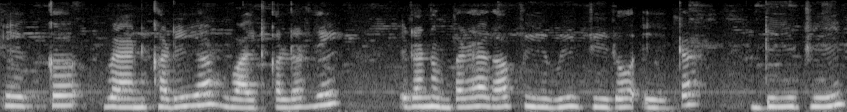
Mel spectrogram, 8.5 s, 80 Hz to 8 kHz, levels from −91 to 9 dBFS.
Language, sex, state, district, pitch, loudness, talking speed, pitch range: Punjabi, female, Punjab, Kapurthala, 230 Hz, -15 LUFS, 105 wpm, 215-255 Hz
